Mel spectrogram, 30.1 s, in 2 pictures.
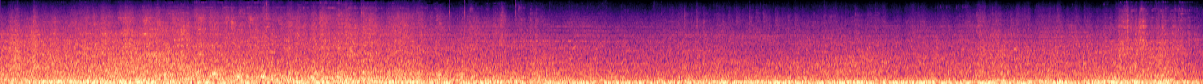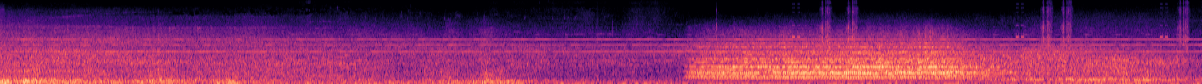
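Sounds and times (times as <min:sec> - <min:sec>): train wheels rumbling on rail: 0:00.0 - 0:22.8, 0:23.4 - 0:30.0.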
